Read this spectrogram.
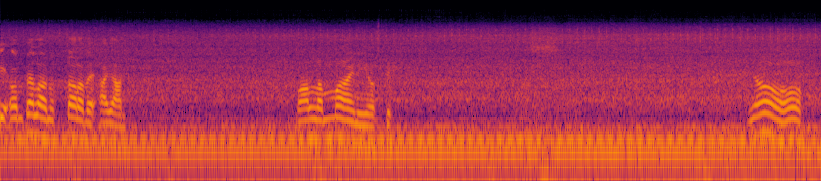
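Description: A vehicle engine rumbles steadily nearby.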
